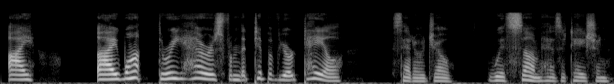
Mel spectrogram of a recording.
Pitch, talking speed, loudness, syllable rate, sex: 205 Hz, 145 wpm, -21 LUFS, 4.4 syllables/s, female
